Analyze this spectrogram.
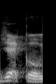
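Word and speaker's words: Džeko: me, yeah, when they ask me how to pronounce his name, I said just call him the way you call Michael Jackson, Jekyll, but kind of just Jeko. a little bit slower, Jekyll. That's that.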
